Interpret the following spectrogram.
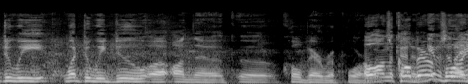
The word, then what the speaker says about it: Colbert: And how are things on the Colbert Report? Are we still calling it the Colbert Report? Or yeah, we have not found the pronunciation of that T yet.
